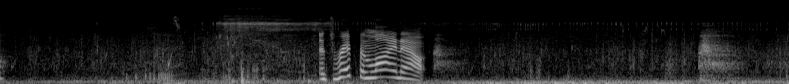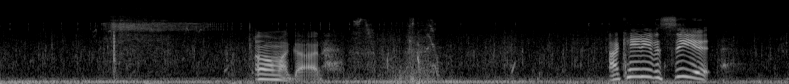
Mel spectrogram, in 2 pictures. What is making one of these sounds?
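Small waves lap against the side of a boat.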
